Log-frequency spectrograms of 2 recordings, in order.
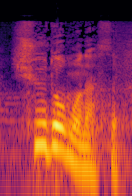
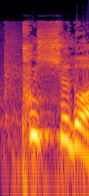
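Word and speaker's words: Pseudomonas: 기타 해서 슈도모나스. 슈도라고 읽어요. 슈도. 푸슈도 아니고 슈도예요. 슈도. 피가 묵음이래요. 묵음.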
